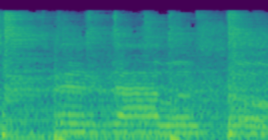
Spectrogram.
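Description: A live worship band playing: voices singing a slow melody over acoustic guitar, bass guitar and a drum kit, with kick-drum beats at regular intervals.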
